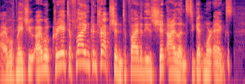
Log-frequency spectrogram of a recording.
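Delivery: old-fashioned, put-on German accent. Joking about Charles Dilshaw wanting more eggs, done in an 1850s German accent. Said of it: "in an eighteen fifties uh, uh, German accent".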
